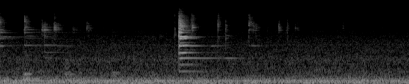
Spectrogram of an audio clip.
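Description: Water splashes softly in a metal bowl.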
